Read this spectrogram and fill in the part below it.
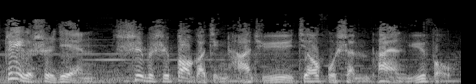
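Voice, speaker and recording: Confident detective cornering a crook, radio play, big swingy intonation, bit of music behind. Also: male voice, lowish voice, wildly swooping pitch, exaggerated voice. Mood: commanding, explaining. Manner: deliberate, commanding, theatrical. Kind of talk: radio drama acting. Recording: radio drama with music underneath.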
